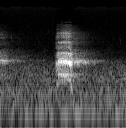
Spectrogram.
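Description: A single harsh raven caw rings out over a battlefield, one short, loud, rasping call that stands alone above a faint, low background rumble.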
